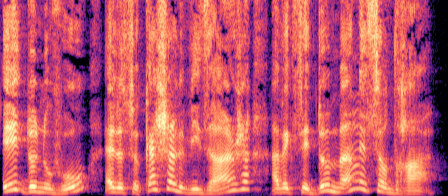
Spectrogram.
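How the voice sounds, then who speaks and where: A woman reading a chapter of a classic novel aloud in a measured, expressive storytelling manner. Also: fairly low pitch, slightly rough. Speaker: audiobook reader. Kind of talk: scripted narration of a novel.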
